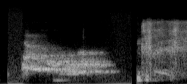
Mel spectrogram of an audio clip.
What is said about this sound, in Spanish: Te quiere opinar. ya, ya, ya, está bien, güey. Ladra, cabrona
